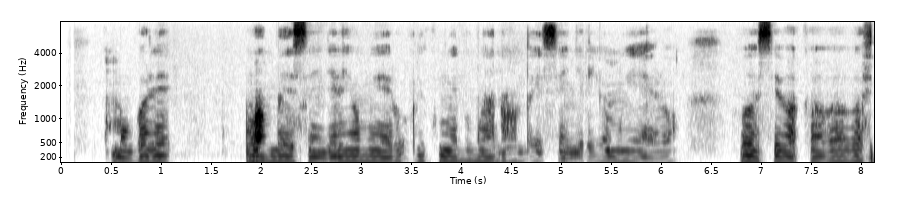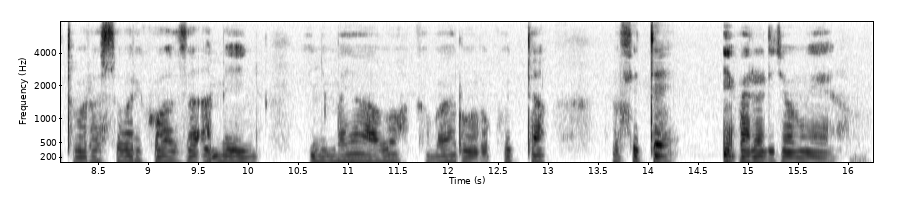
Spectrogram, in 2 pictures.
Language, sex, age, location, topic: Kinyarwanda, male, 36-49, Huye, health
